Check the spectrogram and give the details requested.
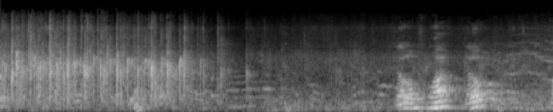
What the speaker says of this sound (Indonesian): kita kasih tepuk tangan untuk tim presiden dulu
